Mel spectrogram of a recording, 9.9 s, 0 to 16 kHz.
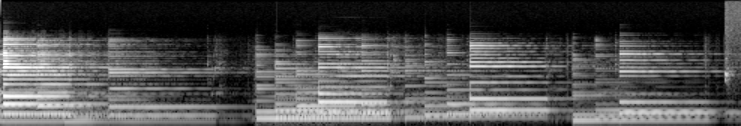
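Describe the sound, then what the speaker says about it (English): Electric guitar chords ring out through a Boss IR-2 amp and cabinet simulator with a Blues Driver in front, a Fender Twin-style tone, and dual delay and reverb on an HX Stomp. The chords are sustained and restruck several times, with no talking. "I've got the blues driver in front of it. I've got the amp and cabinet, and that's going into a delay, a dual delay and reverb on the HX Stomp."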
